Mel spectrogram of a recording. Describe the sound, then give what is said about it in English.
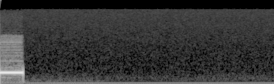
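A single short beep from an automated phone system signalling the start of recording, a steady mid-pitched tone lasting about a quarter second, followed by silence. “After the tone, record just your first name.”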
